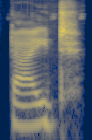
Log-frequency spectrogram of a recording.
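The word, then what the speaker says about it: tight: हो जाएगा टाई और जी एच साइलेंट रहेगा टी सेटा टाइट जैसे लाइट देखिए ए आई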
